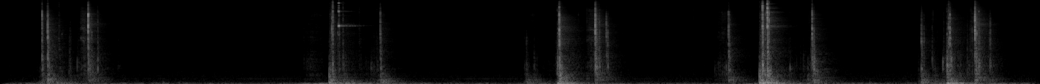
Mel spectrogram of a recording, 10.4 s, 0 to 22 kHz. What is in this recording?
Sound effects > Objects / House appliances
Door Handle Recorded that sound by myself with Recorder - H1 Essential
